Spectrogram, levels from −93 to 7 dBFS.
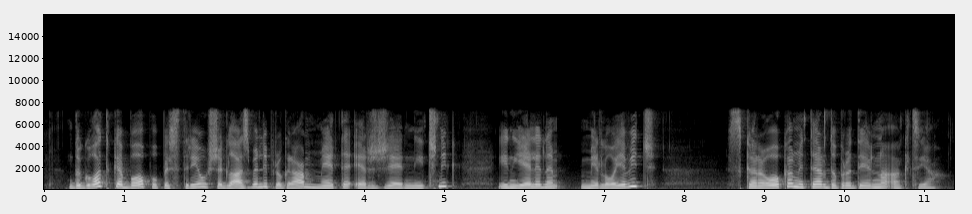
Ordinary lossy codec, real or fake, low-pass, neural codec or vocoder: none; real; 7.2 kHz; none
